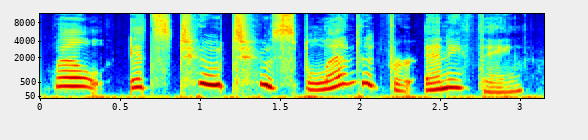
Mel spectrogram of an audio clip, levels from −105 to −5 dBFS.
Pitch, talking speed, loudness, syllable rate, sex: 305 Hz, 135 wpm, -15 LUFS, 4.0 syllables/s, female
